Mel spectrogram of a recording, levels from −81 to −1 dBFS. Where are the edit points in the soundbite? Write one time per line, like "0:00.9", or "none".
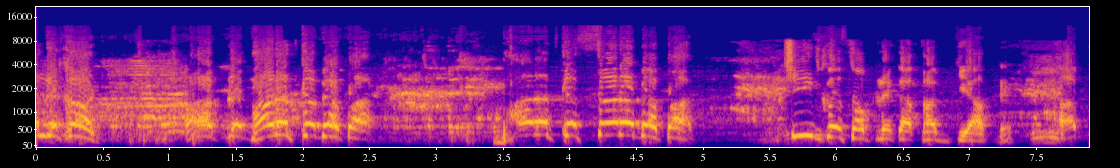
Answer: none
